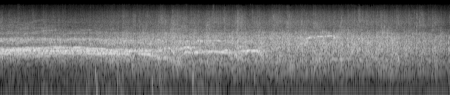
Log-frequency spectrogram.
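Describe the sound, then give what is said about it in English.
An audience applauds and cheers as a guest is welcomed to the stage, with loud, sustained clapping and bright whooping voices rising above it. The roar stays full throughout, then eases slightly toward the end. “Please welcome to the stage and make brilliant woohooing noises for the wonderful Cal Wilson.”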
